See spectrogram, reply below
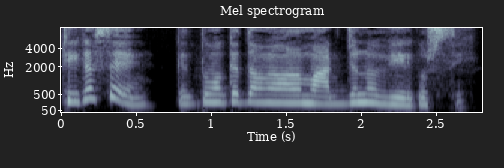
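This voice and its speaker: A young Bangladeshi woman speaks in a high voice, recorded close and dry. She tells a personal story in everyday colloquial language, slipping into reported dialogue as she narrates. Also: quick pace, no room sound. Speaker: guest telling her life story.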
